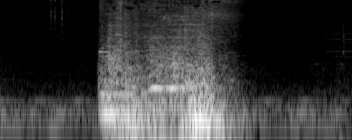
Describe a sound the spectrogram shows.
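A heavy mechanical door slides open with a loud whoosh.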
